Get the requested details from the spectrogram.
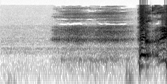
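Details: Sneezing, possibly induced rather than natural: a drawn-in, hissing breath builds up, then breaks into the sudden loud burst of a sneeze at the very end.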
